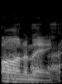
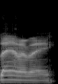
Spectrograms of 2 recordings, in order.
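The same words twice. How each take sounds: First: It is said with the Japanese-style pronunciation. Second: It is said with the usual English pronunciation. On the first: This is the technically correct form. "It is technically pronounced anime" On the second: This is how the speaker personally says it. "I'm gonna call it anime"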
